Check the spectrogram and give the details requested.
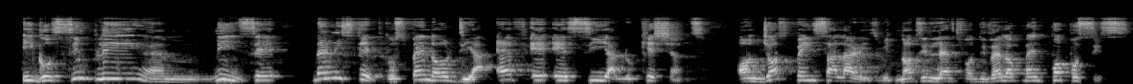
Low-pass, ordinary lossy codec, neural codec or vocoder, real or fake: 10.8 kHz; none; none; real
